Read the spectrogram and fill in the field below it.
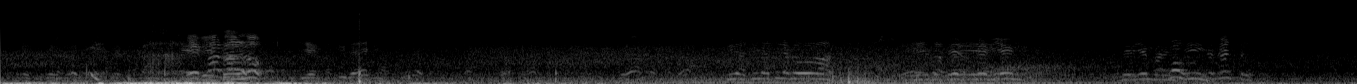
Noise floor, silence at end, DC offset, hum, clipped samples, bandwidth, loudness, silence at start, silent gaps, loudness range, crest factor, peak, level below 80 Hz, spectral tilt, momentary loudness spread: -50 dBFS; 0 s; under 0.1%; none; under 0.1%; 4.2 kHz; -41 LUFS; 0 s; none; 12 LU; 20 dB; -12 dBFS; -34 dBFS; -7.5 dB/octave; 17 LU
